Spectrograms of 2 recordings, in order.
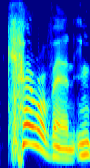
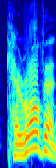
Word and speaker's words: caravan: caravan인 거예요. caravan 이런 거 아닙니다. 그렇죠? 강세 앞에 있어요.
